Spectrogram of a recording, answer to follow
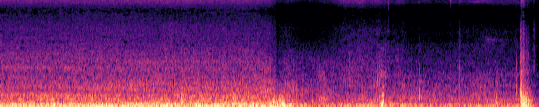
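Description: A steady low rumble inside the SUV's cabin that drops away abruptly about four seconds in. Quieter rustling follows, and a single sharp knock comes just before the end.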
